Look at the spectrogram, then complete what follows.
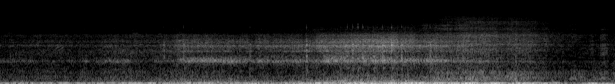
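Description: Snowboard sliding and scraping over packed snow on a downhill run, with wind buffeting the action camera's microphone as a heavy low rumble. The scraping hiss grows louder about three seconds in.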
